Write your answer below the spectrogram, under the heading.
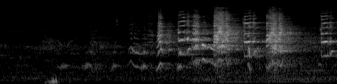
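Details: Yellow-tailed black cockatoos in Tasmania, Australia: a run of harsh, rasping squawks in quick succession after a few softer, wavering notes, with faint background noise.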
